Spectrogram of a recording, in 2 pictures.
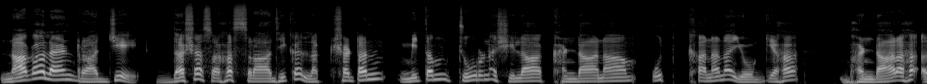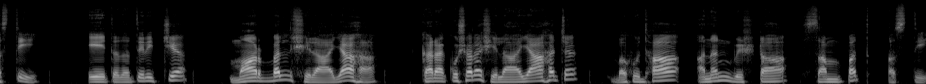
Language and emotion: Sanskrit, neutral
